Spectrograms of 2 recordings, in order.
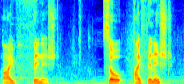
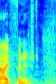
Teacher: you can hear the double length consonant. So you can tell that there's two words.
